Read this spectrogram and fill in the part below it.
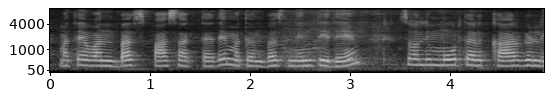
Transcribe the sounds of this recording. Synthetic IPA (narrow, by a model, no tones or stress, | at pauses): mɐt̪ːeond̪bɐspaːsaːɡ̚t̪ajd̪e̞mɐt̪ːeond̪bɐsnint̪id̪e̞soːɐlːimuːɾt̪ɐɾɐd̪̚kaːɾɡɐɭ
